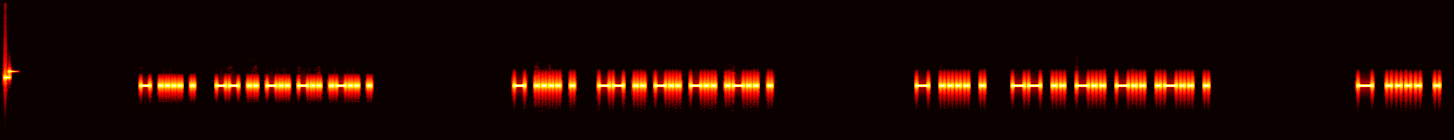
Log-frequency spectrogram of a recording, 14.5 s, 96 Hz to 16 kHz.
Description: Morse code, heard as a keyed tone, about 30 wpm, 700 Hz. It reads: THE MIDDLE THE MIDDLE THE MIDDLE THE
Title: Speed-Racing - Sets of 2 Words 25wpm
